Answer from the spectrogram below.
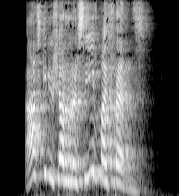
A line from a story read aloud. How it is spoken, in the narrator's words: Tyrion chuckled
